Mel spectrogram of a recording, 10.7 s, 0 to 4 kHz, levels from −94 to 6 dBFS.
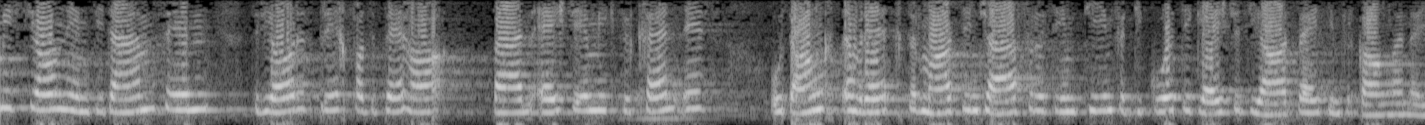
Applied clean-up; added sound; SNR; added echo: none; none; none; none.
